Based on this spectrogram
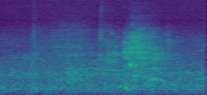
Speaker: I'm gonna sneeze there. Sneeze.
